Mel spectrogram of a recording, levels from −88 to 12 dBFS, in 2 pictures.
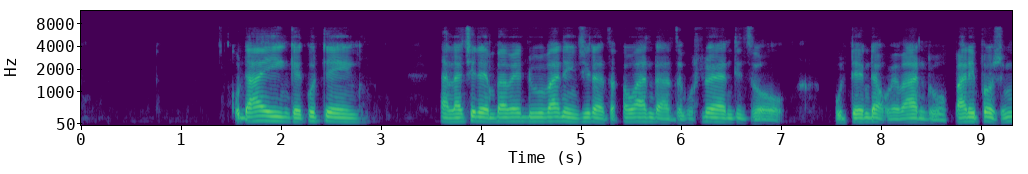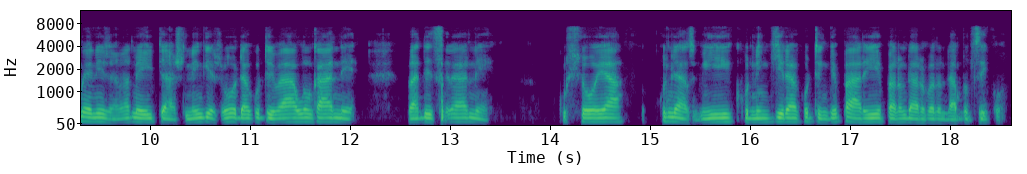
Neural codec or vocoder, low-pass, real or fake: codec, 16 kHz, 4.8 kbps, FACodec; 7.2 kHz; fake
